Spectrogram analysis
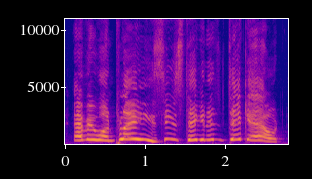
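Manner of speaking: very high, loud shrieking; shrill false screaming. Acted. Girl screams false accusations, shrill and loud. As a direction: scream to wake the street.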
